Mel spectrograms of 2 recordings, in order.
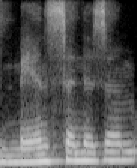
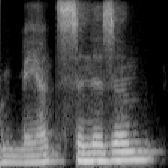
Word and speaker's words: mancinism: It can be pronounced Mansonism or Mansonism.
